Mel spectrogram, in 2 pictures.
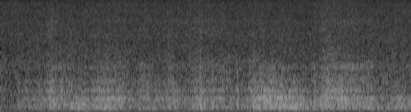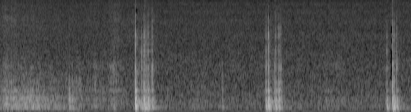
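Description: Long red-painted nails lightly scratch the cloth-covered board cover of a thick, solid hardcover book with a paper page block, lying flat on a dark table. The scratching makes a soft, continuous, low-mid rustle. It is followed by four short, dull taps on the top cover that stop quickly, with quiet gaps between them.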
